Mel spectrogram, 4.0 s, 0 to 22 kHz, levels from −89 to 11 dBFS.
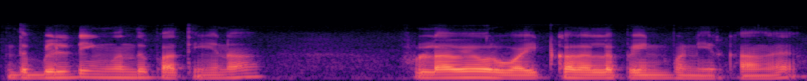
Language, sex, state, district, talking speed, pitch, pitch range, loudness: Tamil, male, Tamil Nadu, Nilgiris, 180 wpm, 110 Hz, 105-120 Hz, -19 LUFS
